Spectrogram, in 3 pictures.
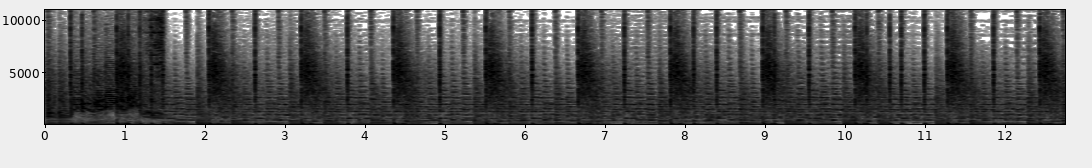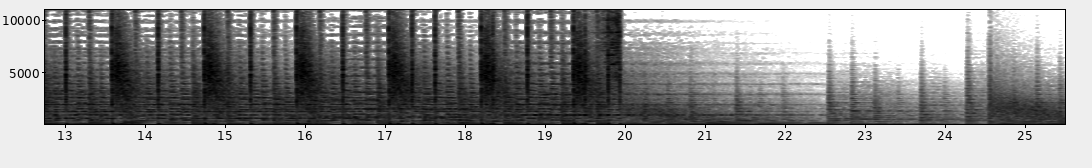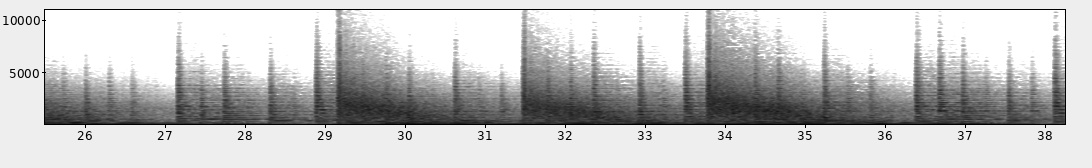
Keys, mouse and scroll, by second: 0.7-3.7 drag, 3.9-4.3 middle drag, 7.7-12.9 drag, 12.9 middle click, 13.4 scroll up 3, 14.5-17.3 drag, 17.7-19.5 middle drag, 19.5-21.8 drag, 22.0 click, 22.8-23.2 scroll down 8, 23.2 click, 23.5-24.3 middle drag, 24.3 click, 25.8-26.3 drag, 26.4-27.6 drag, 27.6-28.0 shift+middle drag, 28.0 scroll down 2, 28.2-29.3 middle drag, 29.3 click, 30.1 Tab, 30.3 scroll up 2, 31.6 click, 32.3 click, 32.9 click, 33.2 1, 33.5-35.3 drag, 36.0 ctrl+KP_Add, 36.2 ctrl+KP_Add, 36.8 shift+d, 38.0-38.2 middle drag.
